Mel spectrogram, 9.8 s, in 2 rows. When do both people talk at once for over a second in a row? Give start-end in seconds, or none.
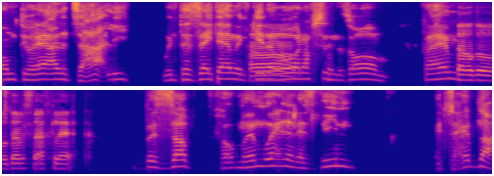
none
